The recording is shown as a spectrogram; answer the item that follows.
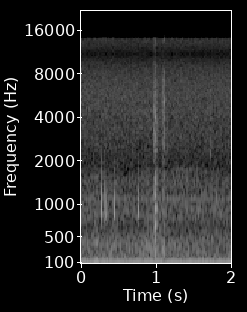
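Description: A few computer keyboard keystrokes, the sharpest about a second in, over a steady low hum.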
